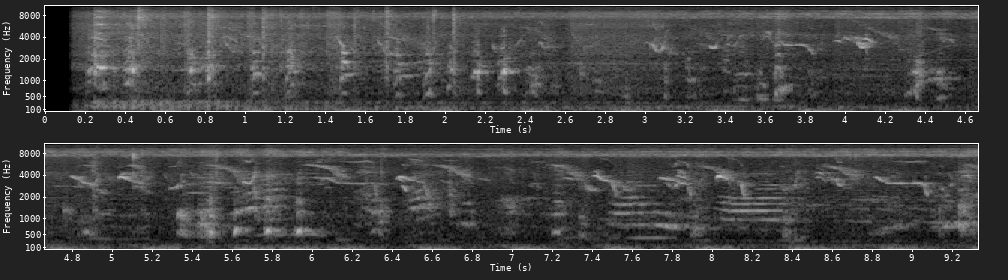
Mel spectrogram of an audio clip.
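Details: Chickens in mating season in the countryside, with low clucks at the start, then many short chirping and squeaking notes scattered throughout, over a steady pulsing hum.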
